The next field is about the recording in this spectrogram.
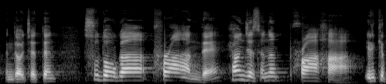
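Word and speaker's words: Praha: 때 체키야라고도 부르고요 근데 어쨌든 수도가 프라한데 현재에서는 프라하 이렇게 발음을 합니다 우리나라 사람이 서울 이렇게 하지 않고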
